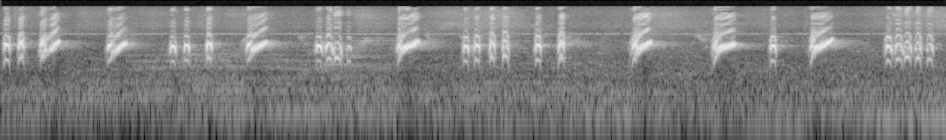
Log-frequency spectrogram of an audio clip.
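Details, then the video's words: Red-whiskered bulbul morning song with double twisted notes, played to train caged birds; bright rising whistles alternate with fast paired chips in a brisk, continuous phrase. "Luyện chào mào hót sáng hay nhất, Ép chào mào hót âm kép xoắn hay tuyệt, luyện chào mào hót căng lửa"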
